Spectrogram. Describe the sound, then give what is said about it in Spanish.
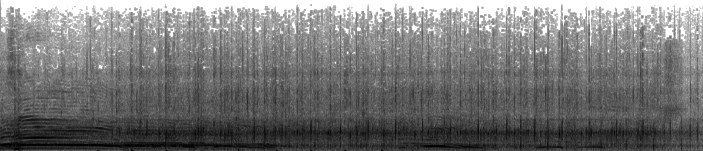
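Loud, sustained applause from an audience, dense rapid clapping throughout, with excited cheers and high-pitched whoops rising over it in the first few seconds. “Recordar, ya viste todos los que te estábamos ahí aplaudiendo”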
